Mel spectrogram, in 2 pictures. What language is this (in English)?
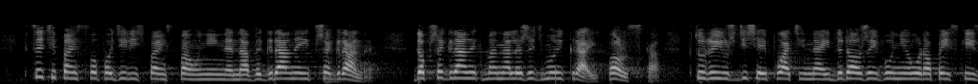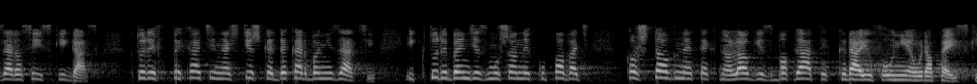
Polish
